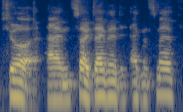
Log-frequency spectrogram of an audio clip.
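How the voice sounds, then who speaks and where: A man with a New Zealand accent, introducing himself as a guest on a video-call interview in a relaxed, explanatory way. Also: mid-range voice. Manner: relaxed, explanatory, with some quick bursts. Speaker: guest, product director. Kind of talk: conversational self-introduction.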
